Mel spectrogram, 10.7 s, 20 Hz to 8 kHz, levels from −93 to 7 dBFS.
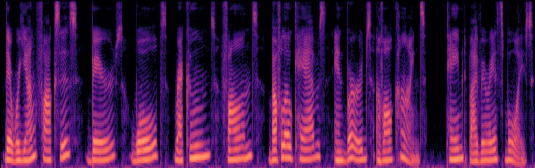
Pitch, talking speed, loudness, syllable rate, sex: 180 Hz, 105 wpm, -19 LUFS, 3.1 syllables/s, female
